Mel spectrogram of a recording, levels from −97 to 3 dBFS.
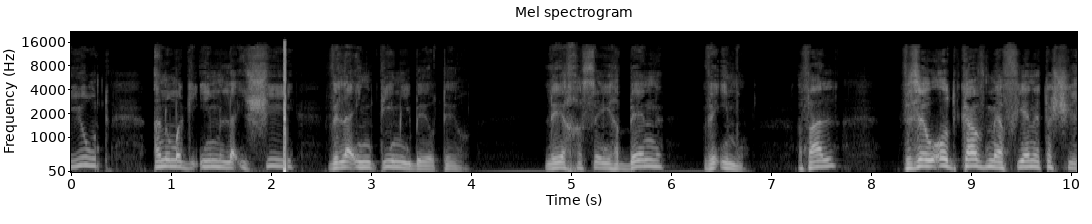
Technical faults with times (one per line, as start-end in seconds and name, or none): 2.14-2.18 file tags played as audio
